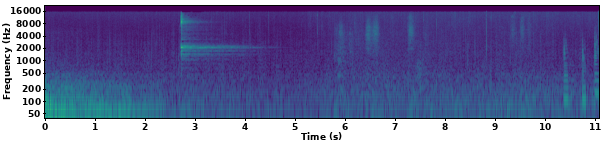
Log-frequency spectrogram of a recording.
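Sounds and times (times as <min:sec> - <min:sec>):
sharp metallic ping: 0:02.7 - 0:04.7.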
